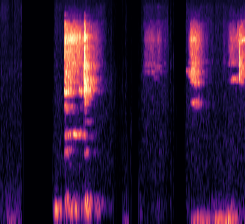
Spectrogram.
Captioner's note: mouse clicks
